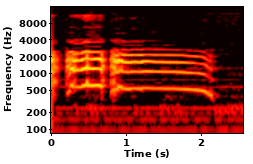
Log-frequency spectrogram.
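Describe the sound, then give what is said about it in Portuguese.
A person imitates a rooster crowing: a short, strained opening burst, then one long sustained call that holds steady and drops in pitch as it ends. The voice is loud and clear, with a faint low background underneath. “Eu sabia que também conseguia imitar um galo.”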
